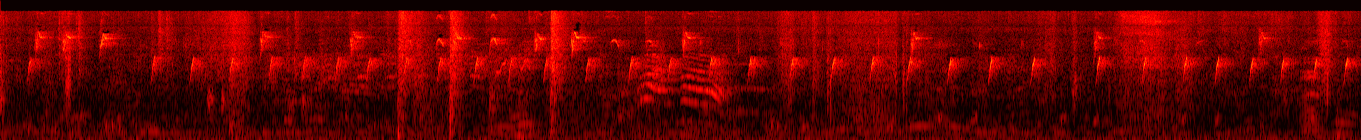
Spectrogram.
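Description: Small birds chirping: a steady run of short, high chirps, about three a second, with a burst of sweeping, warbled notes about halfway through. Two sharp clicks land about four seconds in.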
